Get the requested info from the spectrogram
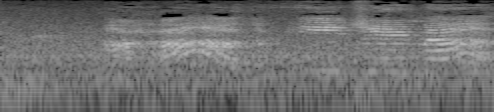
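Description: A cartoon's soundtrack playing from computer speakers: a character's voice with pitch rising and falling about a second in, and higher-pitched voices near the end, over background music.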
